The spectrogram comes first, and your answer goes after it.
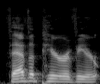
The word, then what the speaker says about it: favipiravir: of, and I'm going to slow down to pronounce this, Favipiravir, or Avigan, which is much easier. Favipiravir or Avigan.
